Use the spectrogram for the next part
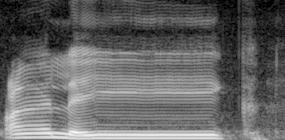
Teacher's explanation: لئی جو ہے یائلین ہے، جزم والی یا، لام پہ زبر، تو یائلین نرمی سے بغیر کھینچے پڑھتے ہیں، لیکن اگر آگے ہم اس کے آگے جزم لگا کے کسی حرف پہ وقف کرتے ہیں تو اس کو ہم لمبا بھی پڑھ سکتے ہیں۔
